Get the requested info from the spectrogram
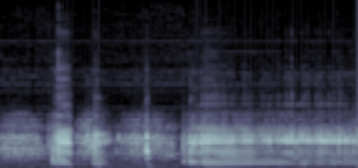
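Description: A man's voice over a telephone line on the radio. There is a brief hesitation "eh", then about halfway in a long, drawn-out filler sound held at a nearly steady pitch.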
